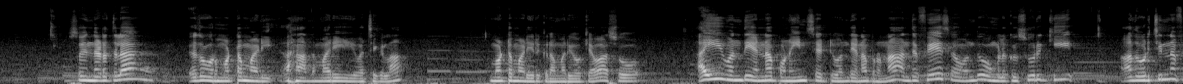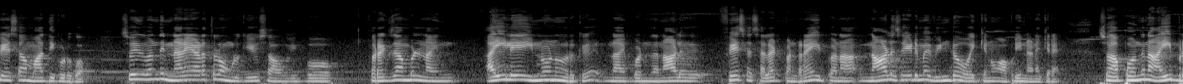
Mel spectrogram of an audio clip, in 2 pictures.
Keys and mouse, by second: 1.5 click, 2.2 click, 2.7 click, 3.2 middle click, 4.5 middle click, 5.1 click, 5.8 middle click, 7.1 middle click, 12.3 middle click, 13.0-14.5 middle drag, 15.2 click, 16.8 shift+click, 17.3 middle click, 18.4 middle click, 19.2 shift+click, 19.9 middle click, 20.8 middle click, 21.9 middle click.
